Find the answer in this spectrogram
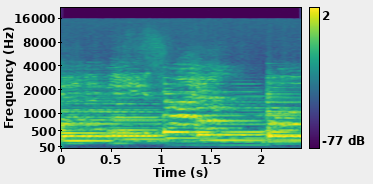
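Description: Small mixed choir of men and women singing a psalm setting, holding each note and moving to the next about every half second.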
